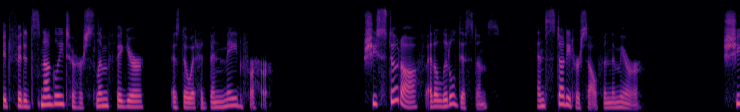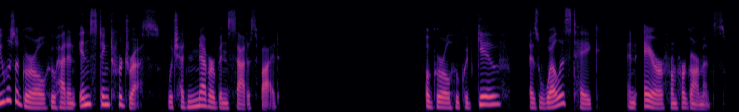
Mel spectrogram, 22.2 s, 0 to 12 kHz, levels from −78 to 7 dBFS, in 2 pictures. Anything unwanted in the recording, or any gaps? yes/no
no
